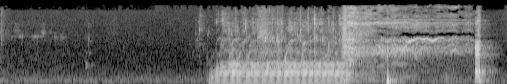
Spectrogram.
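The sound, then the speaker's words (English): A person gargles loudly in a steady bubbling burst lasting about a second and a half, imitating how a grime rapper sounds when rapping, followed by a few short vocal sounds and clicks. “He sounds like he's gargling him to me.”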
